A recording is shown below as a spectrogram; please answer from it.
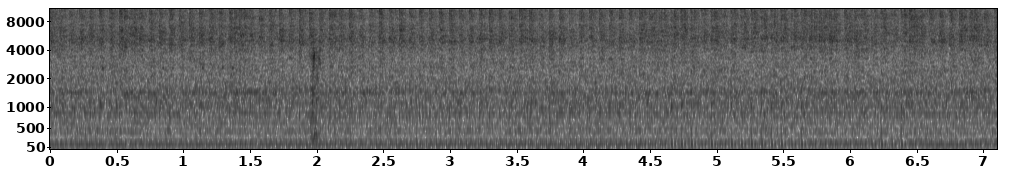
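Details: Craftsman GT6000 garden/snow plow tractor at 26°F: steady low, slightly uneven idle holding only on choke; runs well only at full to 3/4 choke, stalls past half, because gas sat in the carburetor all year without a fuel shutoff, gumming it.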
